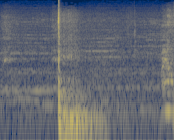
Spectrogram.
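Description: A single sudden heavy boom about three-quarters of a second in, its low rumble dying away within a second, over soft sustained background music.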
